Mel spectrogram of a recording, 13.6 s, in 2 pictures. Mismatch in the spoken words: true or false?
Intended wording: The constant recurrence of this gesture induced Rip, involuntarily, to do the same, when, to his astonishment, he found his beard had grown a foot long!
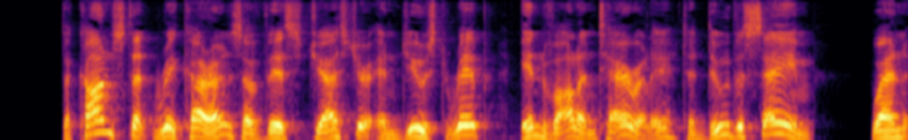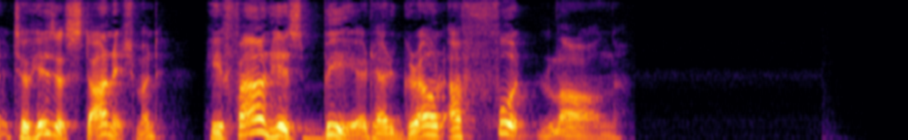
false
